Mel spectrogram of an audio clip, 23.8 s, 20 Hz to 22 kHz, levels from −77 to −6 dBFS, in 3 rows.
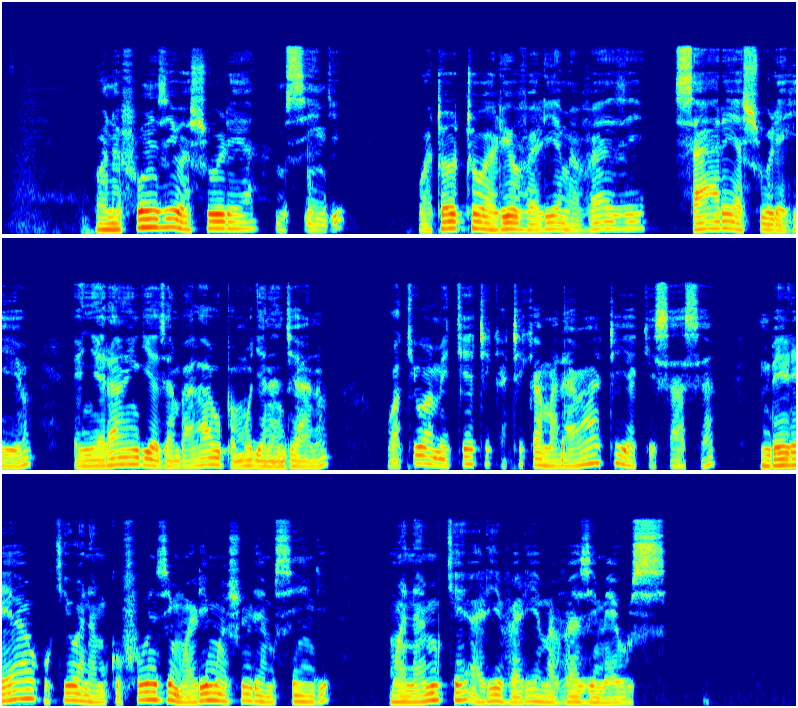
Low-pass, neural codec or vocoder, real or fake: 9.9 kHz; none; real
